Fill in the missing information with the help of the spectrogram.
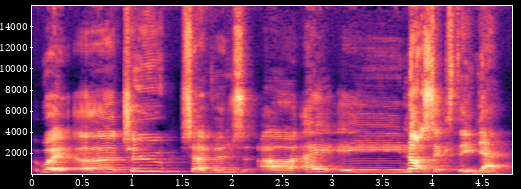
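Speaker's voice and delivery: put-on high, slow, stumbling child; flustered boy. A narrator's reading. Boy scrambling to fix his sum, flustered. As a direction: fumble for the answer nervously.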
